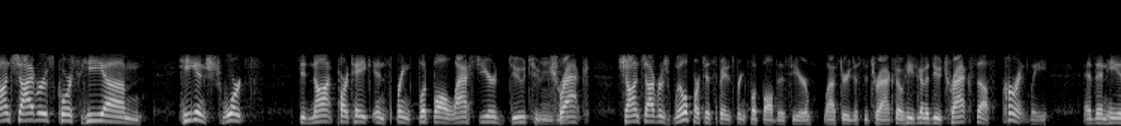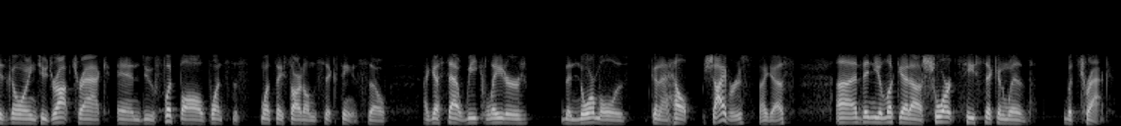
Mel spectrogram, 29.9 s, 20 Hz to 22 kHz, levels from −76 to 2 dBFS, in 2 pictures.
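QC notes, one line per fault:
No fault to note: the speech comes through as ordinary G.711 telephone audio, band-limited to the usual line band.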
